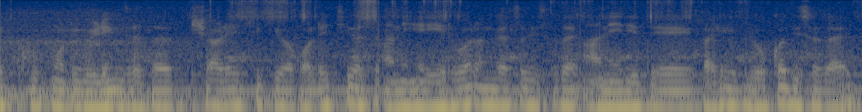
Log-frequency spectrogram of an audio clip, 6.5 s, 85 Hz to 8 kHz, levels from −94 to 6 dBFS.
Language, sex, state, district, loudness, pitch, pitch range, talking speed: Marathi, male, Maharashtra, Pune, -36 LUFS, 100 Hz, 100-105 Hz, 195 wpm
